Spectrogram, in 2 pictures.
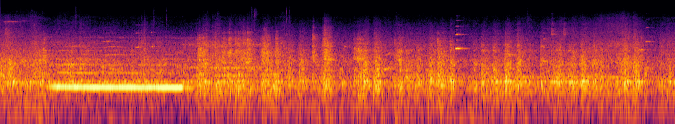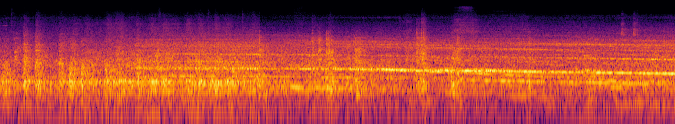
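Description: An electric commuter train rumbles along its rails, heard from inside a car.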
